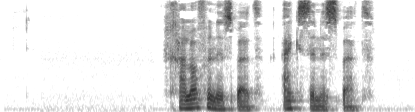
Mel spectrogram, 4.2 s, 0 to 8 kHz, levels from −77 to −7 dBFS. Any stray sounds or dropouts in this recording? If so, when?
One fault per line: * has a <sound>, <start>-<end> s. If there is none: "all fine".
all fine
